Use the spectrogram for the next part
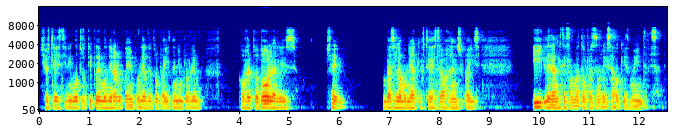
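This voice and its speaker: Man with a Peruvian accent, patient spreadsheet tutorial, gravelly mellow voice, dull lo-fi mic. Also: medium pitch, flat delivery, brisk. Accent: Peruvian Spanish. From Peru. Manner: patient, explains step by step, checks in with frequent "¿sí?" and "¿correcto?". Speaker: Excel course instructor. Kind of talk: screen-recorded software tutorial.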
